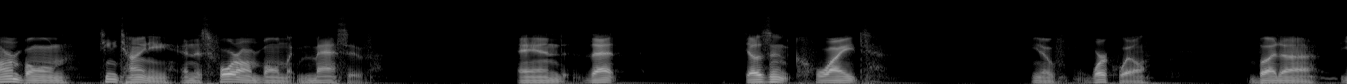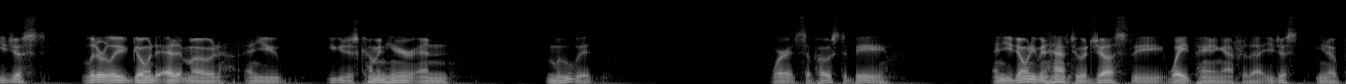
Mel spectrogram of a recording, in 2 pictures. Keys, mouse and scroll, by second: 1.0 scroll down 1, 1.3-1.6 scroll up 1, 1.6 middle click, 2.4 right click, 2.9-5.2 middle drag, 5.2 Tab, 6.2-6.7 scroll down 1, 6.7-9.1 middle drag, 9.1 Tab, 10.1 middle click, 10.8 Tab, 11.2-14.8 middle drag, 15.9 middle click, 16.0 right click, 17.5-20.4 drag, 20.4 right click, 21.2-22.9 drag, 22.9 right click, 23.6-26.0 drag, 26.0 right click, 26.7 click.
